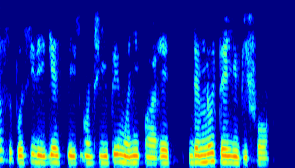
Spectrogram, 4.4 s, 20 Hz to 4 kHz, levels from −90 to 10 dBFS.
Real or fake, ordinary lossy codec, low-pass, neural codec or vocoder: real; MP3, 32 kbps; 3.6 kHz; none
